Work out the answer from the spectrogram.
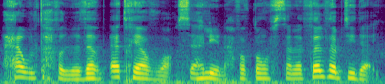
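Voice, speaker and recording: A man's voice: on the high side, racing, darkish tone, slight background noise. A man with an Algerian Arabic accent explaining French grammar as an exam revision lesson, spelling out verb endings letter by letter. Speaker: French teacher.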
